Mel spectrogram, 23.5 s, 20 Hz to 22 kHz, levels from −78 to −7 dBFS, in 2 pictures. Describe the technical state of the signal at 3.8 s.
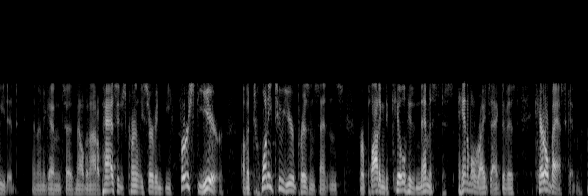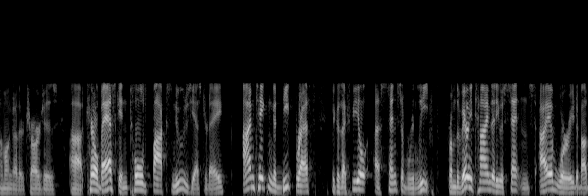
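At 3.8 s you're hearing the iLBC codec, same as across the whole clip. Each 30 ms-ish frame gets coded on its own, which fits the 13.33 kbps mode, and nothing above 4 kHz survives, so the speech is dull, slightly rough and plainly synthetic.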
